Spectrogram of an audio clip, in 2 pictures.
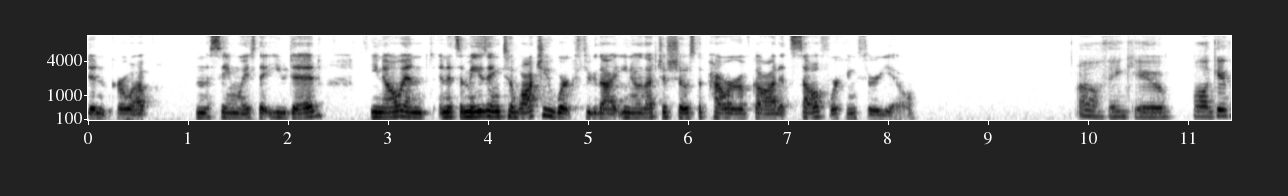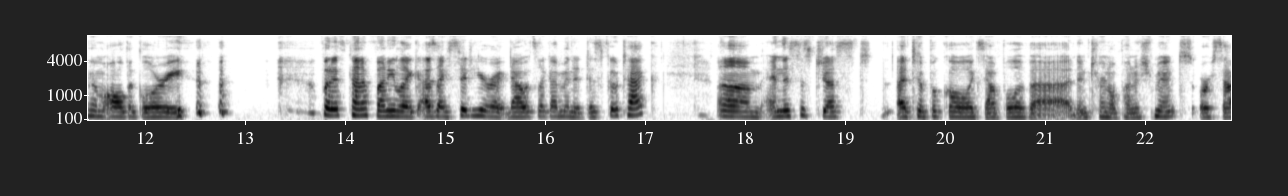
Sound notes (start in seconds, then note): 12.3 laughter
